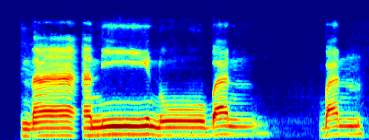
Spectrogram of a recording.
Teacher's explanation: huruf nun itu ada di torful lisan, ya, nempel ke langit-langit atas.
